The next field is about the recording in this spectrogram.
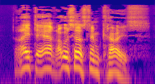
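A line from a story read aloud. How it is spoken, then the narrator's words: Dwarf calling out. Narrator (German): rief der Zwerg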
